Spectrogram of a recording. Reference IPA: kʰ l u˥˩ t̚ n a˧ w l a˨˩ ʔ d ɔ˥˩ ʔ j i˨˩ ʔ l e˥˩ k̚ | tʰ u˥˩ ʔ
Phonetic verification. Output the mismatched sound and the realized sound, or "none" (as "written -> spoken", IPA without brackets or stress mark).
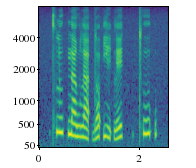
t̚ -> k̚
